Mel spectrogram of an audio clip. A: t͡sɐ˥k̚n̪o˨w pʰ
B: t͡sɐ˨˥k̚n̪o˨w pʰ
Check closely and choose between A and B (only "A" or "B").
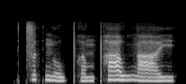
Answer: A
